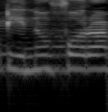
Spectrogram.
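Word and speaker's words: Ctenophora: सो पी से Porifera, चली Coelenterata, टीनोफोरा, क्योंकि इसमें टीनोफोरा में क्या होता है, ये हमारा सी साइलेंट होता है।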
